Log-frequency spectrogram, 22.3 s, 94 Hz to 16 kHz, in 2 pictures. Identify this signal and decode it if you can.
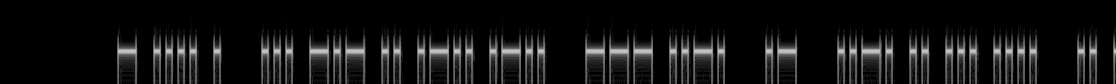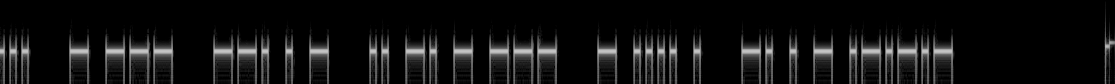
Morse code, heard as a keyed tone, about 20 wpm, 700 Hz. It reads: THE SKILL OF A FISH IS TO GET INTO THE NET.
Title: Sentences from Top 1400 Words 20wpm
